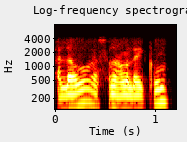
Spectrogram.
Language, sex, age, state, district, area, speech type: Kashmiri, male, 30-45, Jammu and Kashmir, Budgam, rural, conversation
